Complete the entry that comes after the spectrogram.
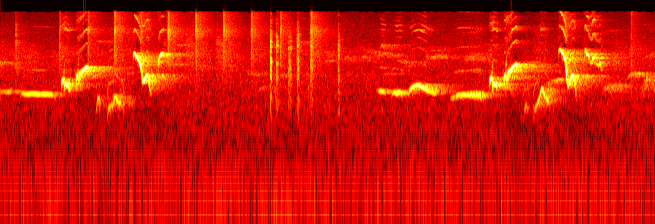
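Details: Singing white-rumped shama changing voices to stir up other birds; rich fluty whistled phrases rising and falling, separated by sharp clicks and short pauses.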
